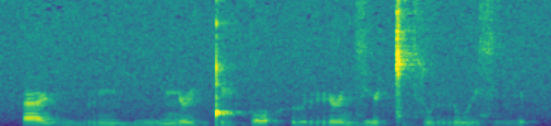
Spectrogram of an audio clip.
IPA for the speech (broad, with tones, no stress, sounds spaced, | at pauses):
æ˨ y̯ ɦ ṳ˧ r n i̤˧ ɦ ṳ˦ n ø˧ i̯ ǃ i˧ k o˧ h ɯ˨ r ø˧ n z e̤˦ y̯ ǀ i̤˨ z u˧ r u˦˨ i̯ z e̤˧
